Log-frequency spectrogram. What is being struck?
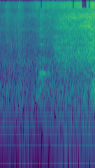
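Nothing is struck.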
